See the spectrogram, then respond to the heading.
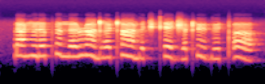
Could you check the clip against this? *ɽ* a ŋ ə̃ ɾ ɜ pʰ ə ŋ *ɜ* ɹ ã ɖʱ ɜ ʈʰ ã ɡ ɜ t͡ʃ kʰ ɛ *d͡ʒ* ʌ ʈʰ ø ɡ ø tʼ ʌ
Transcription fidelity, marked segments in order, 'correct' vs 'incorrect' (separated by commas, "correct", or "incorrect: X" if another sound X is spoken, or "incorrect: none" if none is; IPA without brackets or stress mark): incorrect: ɾ, correct, correct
